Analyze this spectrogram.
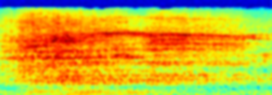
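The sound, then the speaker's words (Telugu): A lorry drives away in a quiet area, its engine a broad, steady rumble that swells early and then eases only slightly as it continues. “ఆ ప్రాంత నిశ్శబ్దాన్ని మింగేస్తూ ఆ lorry శబ్దం చేస్తూ అక్కడి నుండి వెళ్ళిపోతూ ఉంది.”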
